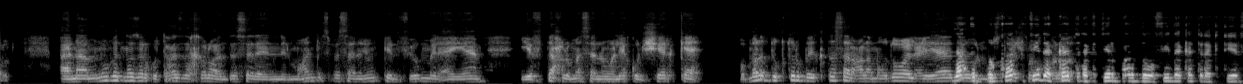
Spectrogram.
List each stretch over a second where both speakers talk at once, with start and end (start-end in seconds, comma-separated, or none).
9.5-10.8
